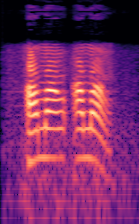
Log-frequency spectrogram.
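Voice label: "omong omong", Indonesian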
